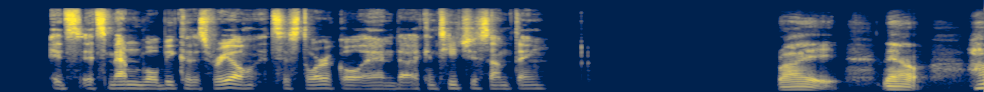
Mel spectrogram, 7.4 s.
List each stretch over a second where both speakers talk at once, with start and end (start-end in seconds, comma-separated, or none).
none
